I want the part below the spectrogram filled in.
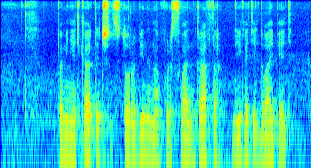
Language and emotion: Russian, neutral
